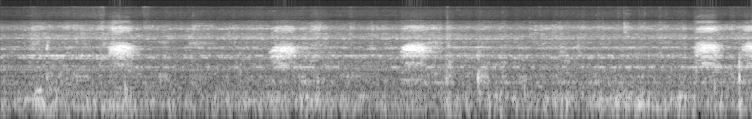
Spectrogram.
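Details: Cats and kittens meowing, short bright meows repeating about every two to four seconds over a steady background hum with faint music.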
